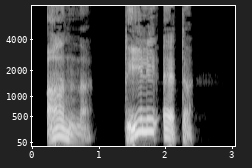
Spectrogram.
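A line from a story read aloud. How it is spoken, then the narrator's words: Quiet, restrained. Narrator (Russian): сказал Алексей Александрович тихо, сделав усилие над собою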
